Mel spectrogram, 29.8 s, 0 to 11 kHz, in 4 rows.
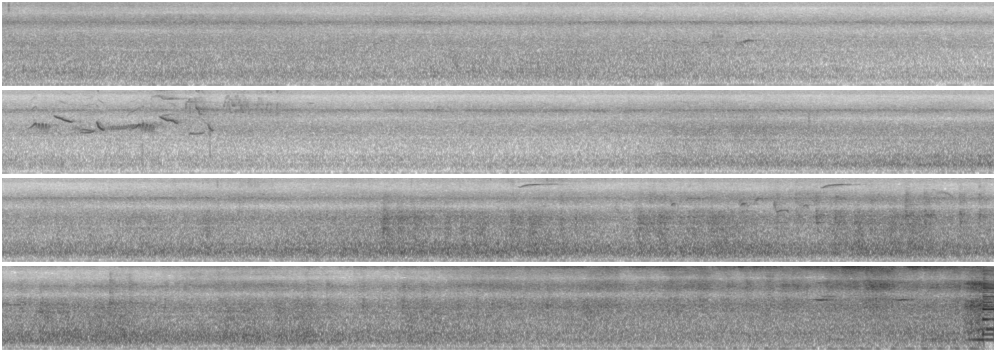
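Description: Approaching diesel-electric locomotive, a Romanian Class 65 "GM" hauling passenger coaches, with engine and wheels on the rails rumbling faintly at first and growing steadily louder over the second half as the train draws near. A few brief bird chirps come about eight seconds in.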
